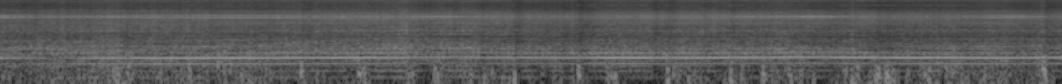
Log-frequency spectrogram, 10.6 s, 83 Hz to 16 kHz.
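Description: Align T-Rex 500 electric RC helicopter flying low, its motor and rotors giving a steady, even-pitched whine over an uneven low rumble.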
